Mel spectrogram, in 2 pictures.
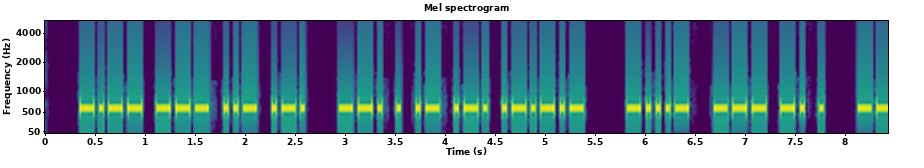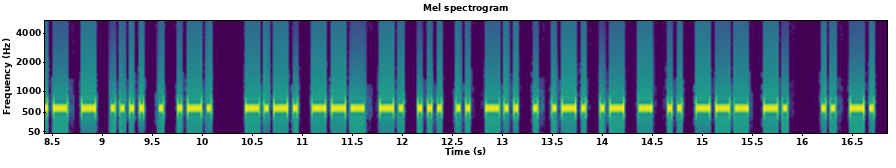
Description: Morse code, heard as a keyed tone, about 25 wpm, 600 Hz. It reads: YOUR GEAR. <BT> ONE OTHER CONSIDERATION IN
